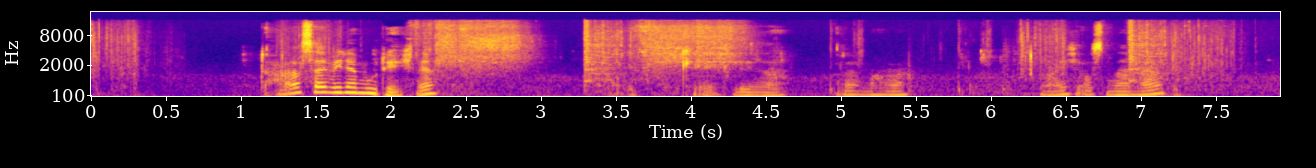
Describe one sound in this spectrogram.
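Containers rustle open as items are searched.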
